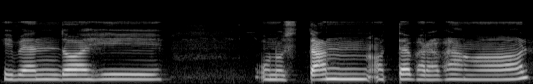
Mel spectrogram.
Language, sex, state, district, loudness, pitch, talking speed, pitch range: Chakma, female, Tripura, Dhalai, -19 LUFS, 230 Hz, 65 wpm, 225-235 Hz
